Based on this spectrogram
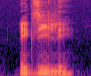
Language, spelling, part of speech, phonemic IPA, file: French, exiler, verb, /ɛɡ.zi.le/, Fr-exiler.ogg
- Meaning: 1. to exile, to banish 2. to go into exile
